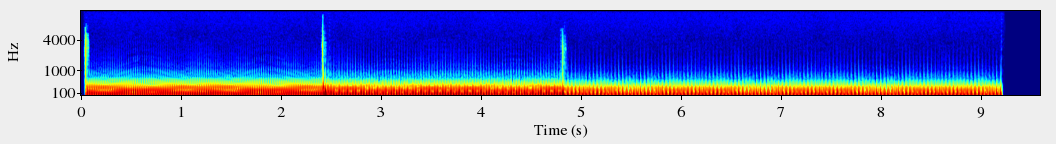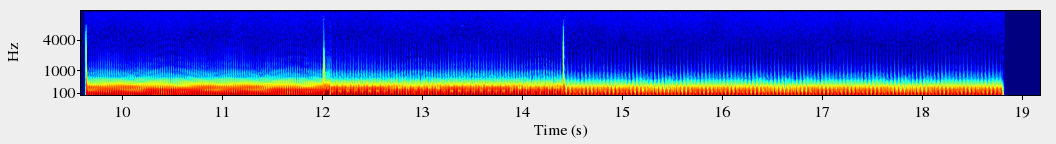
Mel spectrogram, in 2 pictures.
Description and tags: FDA2 Bass 100
Deep bass synth sound as part of a song set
